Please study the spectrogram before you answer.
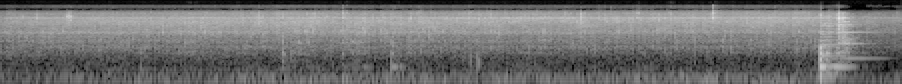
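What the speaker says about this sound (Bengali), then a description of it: "চাল দিয়ে ভালো করে মশলার সঙ্গে কষিয়ে নেব লো টু মিডিয়াম আঁচে রেখে মশলার মধ্যে চাল দিয়ে মশলা আর চাল একসঙ্গে খুব ভালো করে" Parboiled rice is stirred with spices in a pan over low to medium heat, a faint, even sizzle with light stirring, ending in a sharp utensil clank against the pan.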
